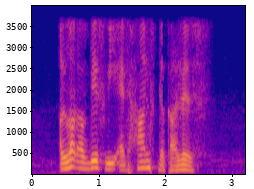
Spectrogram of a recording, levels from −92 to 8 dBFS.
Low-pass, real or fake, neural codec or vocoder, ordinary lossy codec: 3.6 kHz; fake; codec, 16 kHz in and 24 kHz out, 1.1 kbps, FireRedTTS-2 codec; AAC, 24 kbps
